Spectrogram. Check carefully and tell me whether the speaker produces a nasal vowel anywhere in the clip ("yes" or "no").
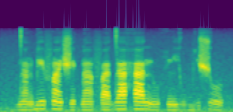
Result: yes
